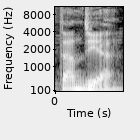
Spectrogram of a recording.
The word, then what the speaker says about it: তানজিয়া: ইট ইস তানজিয়া নট তানজিগিয়া।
